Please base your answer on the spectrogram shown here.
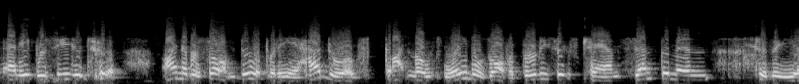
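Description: Older American woman, mid-pitched, halting anecdotal interview guest, dull telephone audio. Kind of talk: casual reminiscing interview.

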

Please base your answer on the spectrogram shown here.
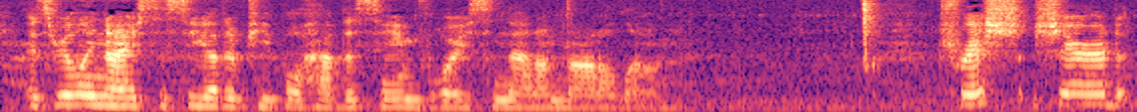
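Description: An American woman in her thirties speaking in an earnest, halting way, upset and shaken, as in a personal vlog. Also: medium pitch, rough recording. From United States. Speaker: vlogger. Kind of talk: personal video blog, partly reading aloud. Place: small bedroom at home. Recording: noticeable background room noise.

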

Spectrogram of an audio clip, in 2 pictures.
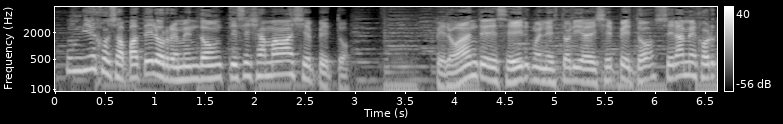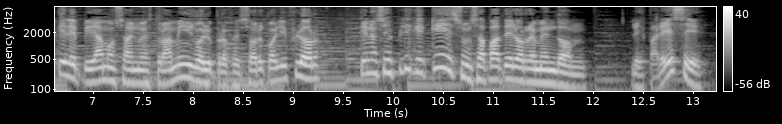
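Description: A man narrating a comic children's story in a theatrical, drawn-out storytelling manner. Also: high voice, expressive, a bit bright, faint music behind.

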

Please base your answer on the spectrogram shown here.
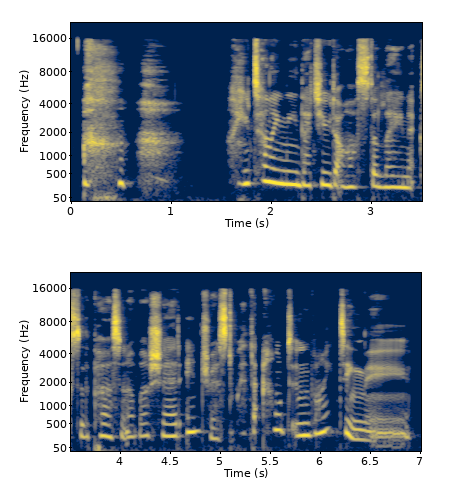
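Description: A woman playing a flirtatious, smug British queen in a fantasy ASMR roleplay, breathy and often whispering, with playful courtly phrasing. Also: high voice, a little slow, dark tone. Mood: coy. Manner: playful, silky, formal courtly wording.

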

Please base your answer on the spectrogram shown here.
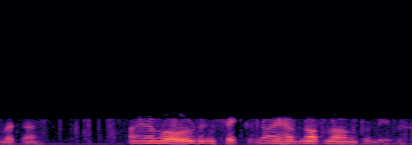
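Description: An actor playing a proud, sick old murderous wax artist, grandiose and self-pitying, in 1940s radio style. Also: male voice, a little high, fairly even intonation, normal speed, a little hiss or hum, close to an everyday voice. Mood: anguished, obsessed. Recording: muffled old-time radio recording.

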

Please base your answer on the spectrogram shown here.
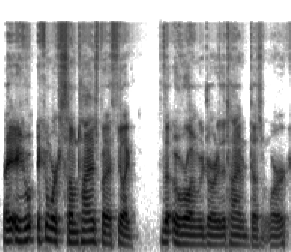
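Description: A man's voice: mid-range voice, racing. A man in his thirties with an American accent, co-hosting a casual sports chat in a dry, understated way. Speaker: co-host. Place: room at home. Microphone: video call.

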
